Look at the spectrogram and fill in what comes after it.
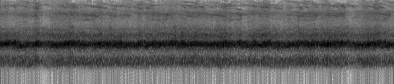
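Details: A short stretch of a frog chorus: countless overlapping croaking trills merged into a steady, buzzy drone with slight pulsing, constant loudness, no gaps.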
